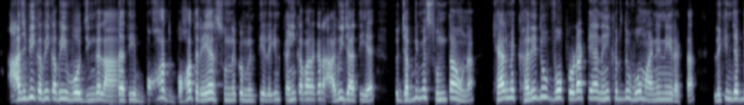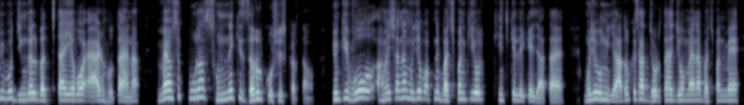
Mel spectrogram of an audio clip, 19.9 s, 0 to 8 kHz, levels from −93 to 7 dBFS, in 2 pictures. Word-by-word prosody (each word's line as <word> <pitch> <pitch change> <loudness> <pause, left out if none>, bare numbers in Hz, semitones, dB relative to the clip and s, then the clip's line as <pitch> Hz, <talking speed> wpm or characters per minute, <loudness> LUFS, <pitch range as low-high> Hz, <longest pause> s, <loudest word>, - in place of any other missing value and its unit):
आज 195 +1 +6
भी 250 - +3
कभी-कभी 205 -1 +2
वो 190 0 +5
जिंगल 175 +3 +1
आ 145 0 +3
जाती 165 0 +4
है, - - 0
बहुत 175 - -2
बहुत 195 +10 +3
रेयर 190 +2 +4
सुनने 170 +1 -5
को 180 - -1
मिलती 150 +2 -6
है। 170 - -2
लेकिन 180 +3 -5
कहीं 170 +2 -2
कभार 190 -1 +2
अगर 190 +1 -1
आ - - +2
भी 205 - -1
जाती 170 -3 +2
है, 150 - +2
तो 180 - -11
जब 175 -1 +3
भी 225 - -4
मैं 235 +2 -1
सुनता 185 -2 +3
हूँ 190 -7 +4
ना 150 - -2 0.3
खैर 200 +4 +8
मैं 230 0 +2
खरीदूँ 220 +9 +2
वो 220 +3 +5
प्रोडक्ट 215 +1 +3
या 210 0 +3
नहीं 195 +2 -2
खरीदूँ 210 +1 -5
वो 195 +2 +1
मायने 175 -1 -1
नहीं 180 -1 -3
रखता। 145 +1 -3 0.3
लेकिन 180 +6 -4
जब 200 -1 +4
भी 215 - -6
वो 210 +1 -2
जिंगल 170 +1 -2
बजता 160 +1 0
है 170 - +1
या 165 - 0
वो 165 0 +2
एड 140 +3 +1
होता 140 +4 -1
है 130 - -2
ना, 135 - -4 0.3
मैं 200 +6 +5
उसे 220 +4 0
पूरा 220 +3 -1
सुनने 185 -1 -3
की 225 0 -8
ज़रूर 180 -1 +3
कोशिश 145 0 -6
करता 110 - -10
हूँ। 100 -2 -18 0.2
क्योंकि 185 +3 -2
वो 210 +3 +1
हमेशा 185 +6 -3
ना 225 +1 -2
मुझे 205 0 -1
वो 200 - -3
अपने 195 +2 -7
बचपन 185 +4 0
की 190 +1 -9
ओर 185 -1 +3 0.2
खींच 165 -1 -12
के - - -4
लेके 145 -1 -5
जाता 120 -1 -2
है, 115 - -5 0.3
मुझे 160 +6 -2
उन 185 -2 0
यादों 145 +3 +2
के 195 - -5
साथ 185 -2 +2
जोड़ता 145 +3 -2
है 160 - -1
जो 160 +2 -4
मैं 155 -1 0
ना 165 - 0
बचपन 130 +2 -5
में 155 +1 -2
180 Hz, 275 wpm, -22 LUFS, 155-200 Hz, 0.3 s, खैर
